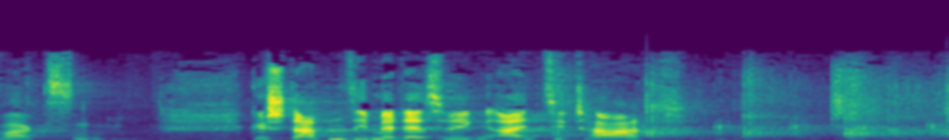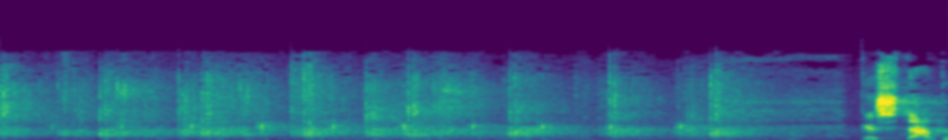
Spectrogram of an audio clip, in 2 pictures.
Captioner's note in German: Beifall SPD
